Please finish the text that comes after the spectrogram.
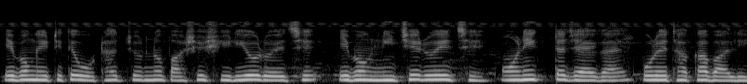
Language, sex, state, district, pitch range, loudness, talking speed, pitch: Bengali, male, West Bengal, Jalpaiguri, 195-210 Hz, -24 LUFS, 130 wpm, 205 Hz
